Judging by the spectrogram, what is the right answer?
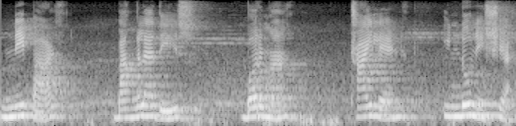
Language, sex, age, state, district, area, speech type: Gujarati, female, 45-60, Gujarat, Surat, urban, spontaneous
